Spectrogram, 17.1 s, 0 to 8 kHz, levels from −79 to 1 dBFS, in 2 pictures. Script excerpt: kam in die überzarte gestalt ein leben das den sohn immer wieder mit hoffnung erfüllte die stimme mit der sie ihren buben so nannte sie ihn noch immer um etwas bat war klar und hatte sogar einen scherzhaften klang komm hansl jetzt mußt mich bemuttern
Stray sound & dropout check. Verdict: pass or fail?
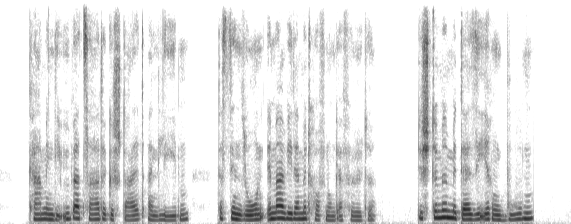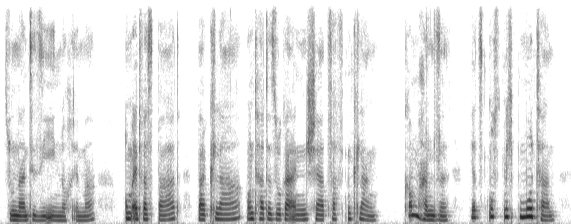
pass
